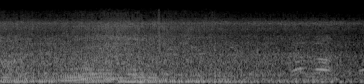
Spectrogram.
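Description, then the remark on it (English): A car engine revs steadily as the car presses on through shallow water to continue its journey, with a continuous loud wash and splash of spray lasting a few seconds. “Some press on with engine revving, and are able to continue their journey.”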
